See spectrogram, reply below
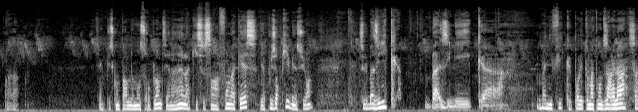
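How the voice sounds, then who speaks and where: A middle-aged man with a southern French accent from the Var talks easily and chattily, voice sitting at an ordinary mid pitch. He is filming himself outdoors in the countryside on a handheld camera. Faint birdsong and rural ambience drift in behind him. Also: slight background noise. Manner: chatty, relaxed, frequent fillers. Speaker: vlogger. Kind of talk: casual walk-through tour.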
